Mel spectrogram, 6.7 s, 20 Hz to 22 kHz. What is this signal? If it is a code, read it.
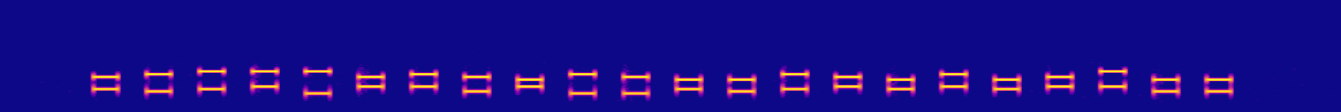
DTMF, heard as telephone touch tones, dialled by machine, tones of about 120 ms. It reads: 86CDA0#5*3274907#70D44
